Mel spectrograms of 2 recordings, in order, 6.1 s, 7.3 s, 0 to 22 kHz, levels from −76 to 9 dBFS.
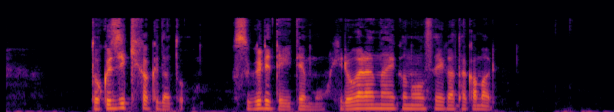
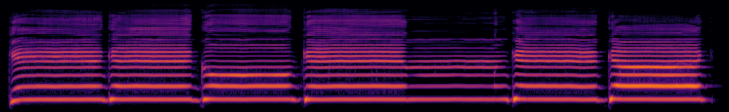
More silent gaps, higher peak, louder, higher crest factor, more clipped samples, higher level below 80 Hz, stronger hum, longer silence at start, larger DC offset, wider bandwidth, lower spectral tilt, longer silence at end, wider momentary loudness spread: neither; first, 0 dBFS vs -6 dBFS; about the same, -19 LUFS vs -20 LUFS; first, 22 dB vs 14 dB; neither; first, -56 dBFS vs under -90 dBFS; neither; about the same, 0.15 s vs 0.1 s; neither; second, 11.5 kHz vs 19.5 kHz; first, -3 dB/octave vs 3.5 dB/octave; first, 1.2 s vs 0.2 s; about the same, 11 LU vs 12 LU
